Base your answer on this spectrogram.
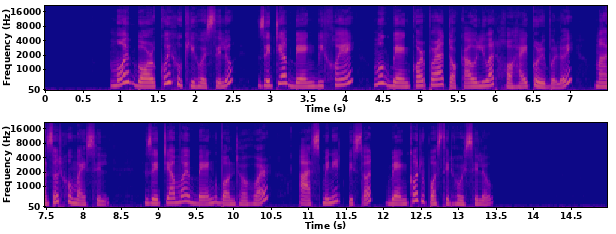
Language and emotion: Assamese, happy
